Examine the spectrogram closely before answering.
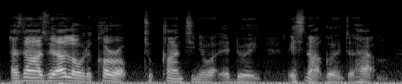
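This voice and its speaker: A man is speaking. Room echo is audible. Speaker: social commentator. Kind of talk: vlog monologue.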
